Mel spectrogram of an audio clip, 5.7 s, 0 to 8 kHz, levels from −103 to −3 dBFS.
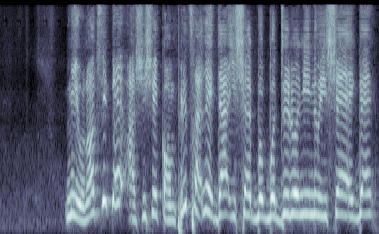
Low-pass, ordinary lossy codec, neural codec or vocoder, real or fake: none; none; codec, 16 kHz, 1.1 kbps, Voila-Tokenizer; fake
